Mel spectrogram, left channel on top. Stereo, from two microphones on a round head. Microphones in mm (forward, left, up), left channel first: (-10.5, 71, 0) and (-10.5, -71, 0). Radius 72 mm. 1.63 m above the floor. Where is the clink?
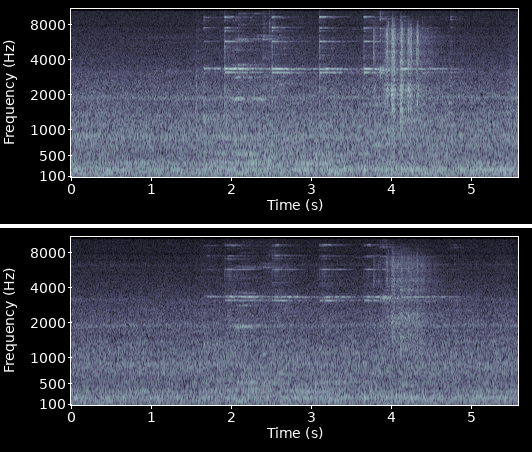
55° left (ahead or behind), 6 m.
